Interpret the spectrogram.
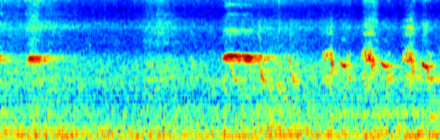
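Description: A songbird singing: clear, steady whistled notes, then a quick run of short chirps that each drop in pitch, over a low hum of street traffic.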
